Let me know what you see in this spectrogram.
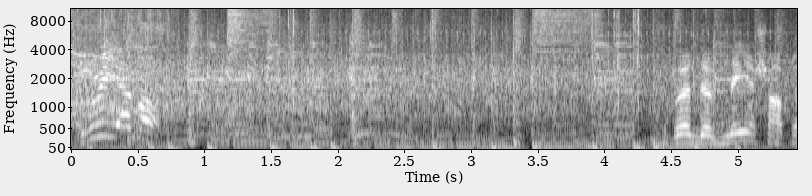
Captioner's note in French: applaudissements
